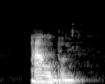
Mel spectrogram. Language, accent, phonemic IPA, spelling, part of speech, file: English, Southern England, /ˈælbəm/, album, noun, LL-Q1860 (eng)-album.wav
- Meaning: 1. In Ancient Rome, a white tablet or register on which the praetor's edicts and other public notices were recorded 2. A book specially designed to keep photographs, stamps, or autographs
